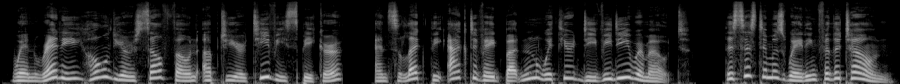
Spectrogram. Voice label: Eng; קריינות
